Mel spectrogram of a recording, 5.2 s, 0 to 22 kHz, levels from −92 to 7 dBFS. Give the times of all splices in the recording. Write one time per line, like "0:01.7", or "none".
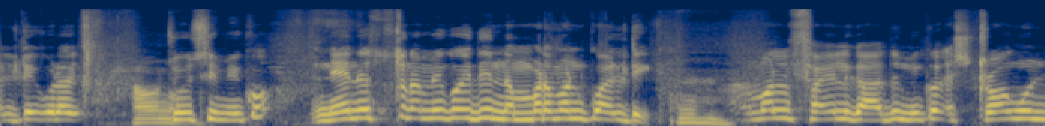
0:03.8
